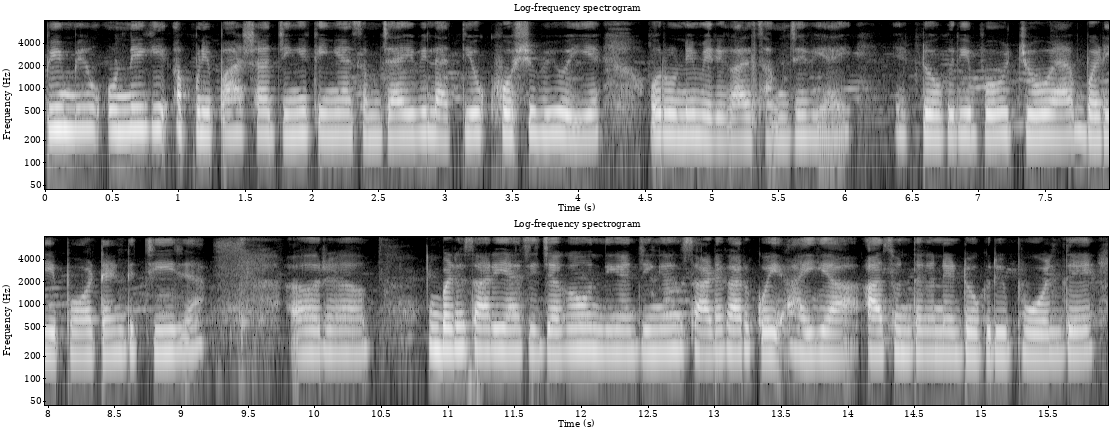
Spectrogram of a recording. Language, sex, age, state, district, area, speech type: Dogri, female, 18-30, Jammu and Kashmir, Reasi, rural, spontaneous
